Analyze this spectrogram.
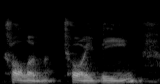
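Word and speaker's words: Colm Tóibín: this right today so from this point forward column toy bean i will say your name right and read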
